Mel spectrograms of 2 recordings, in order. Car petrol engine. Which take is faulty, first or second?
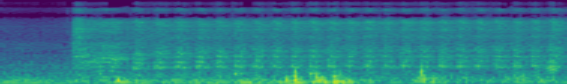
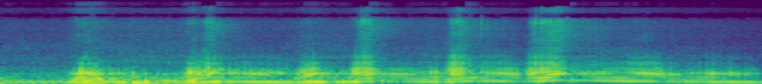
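first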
